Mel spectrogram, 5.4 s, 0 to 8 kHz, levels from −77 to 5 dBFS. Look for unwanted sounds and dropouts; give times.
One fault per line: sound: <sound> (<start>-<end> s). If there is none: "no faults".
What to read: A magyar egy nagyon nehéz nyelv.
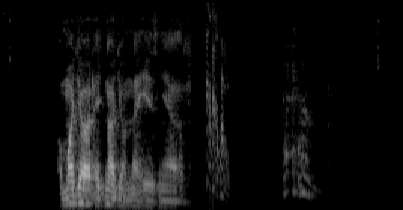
sound: chirp (2.7-3.1 s)
sound: throat clearing (3.7-4.3 s)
